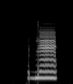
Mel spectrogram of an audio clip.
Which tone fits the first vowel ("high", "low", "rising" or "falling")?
high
